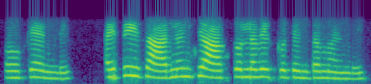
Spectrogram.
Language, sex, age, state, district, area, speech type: Telugu, female, 45-60, Andhra Pradesh, Vizianagaram, rural, conversation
